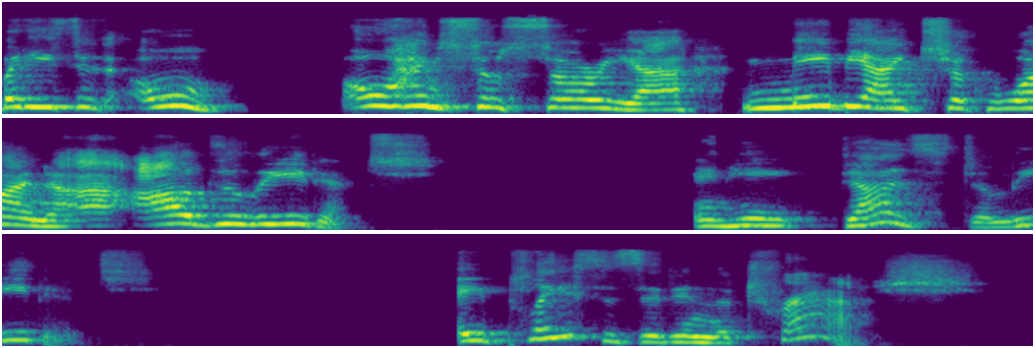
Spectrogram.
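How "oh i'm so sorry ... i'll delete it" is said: put-on trembling old man voice, higher pitch. Retelling what an elderly man said after being caught with his camera, mimicking a trembling old man. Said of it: "The man starts to shake".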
